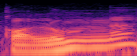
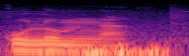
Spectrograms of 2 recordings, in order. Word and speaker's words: columna: No diem columna, sinó columna.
